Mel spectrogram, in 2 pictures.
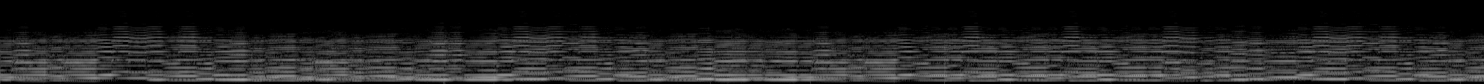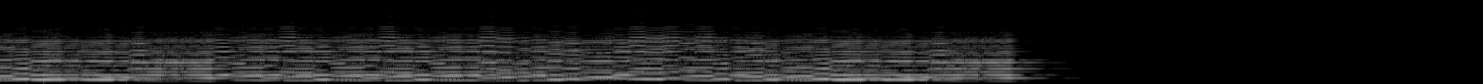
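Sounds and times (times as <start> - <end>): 
viola duet playing an Irish jig medley: 0.0 - 25.4.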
